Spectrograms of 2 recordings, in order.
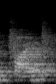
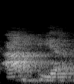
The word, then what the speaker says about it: Afia: Shamsa and her sister Kaltum created the Afaya Beauty brand, inspired by their combined passion for natural, organic beauty. The term Afaya, am I pronouncing that? Afia, thank you.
